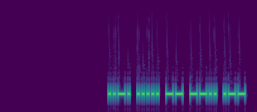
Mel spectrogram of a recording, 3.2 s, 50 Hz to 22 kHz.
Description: Morse code, heard as a keyed tone, about 40 wpm, 700 Hz. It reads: F5MZW
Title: DXCC-100 Call Signs - 5 Characters - 40wpm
